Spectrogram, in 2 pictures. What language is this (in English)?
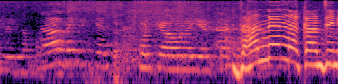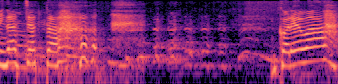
Japanese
